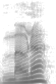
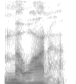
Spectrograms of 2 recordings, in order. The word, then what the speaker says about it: Moana: That's too much Moana. Mm-hmm. And I'm glad they spelled it out for us because I thought the movie was called Mona for a long time. It's not how you say it. Moana.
